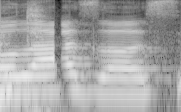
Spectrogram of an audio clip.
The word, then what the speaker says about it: Golazos: So I know you're working on a project that you renamed, I think, to Golazos. Do I say that right? – Golazos, yeah. So in Spanish, golazo is like a spectacular goal someone made.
